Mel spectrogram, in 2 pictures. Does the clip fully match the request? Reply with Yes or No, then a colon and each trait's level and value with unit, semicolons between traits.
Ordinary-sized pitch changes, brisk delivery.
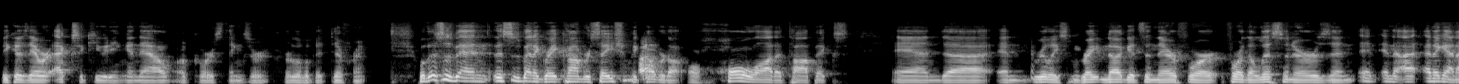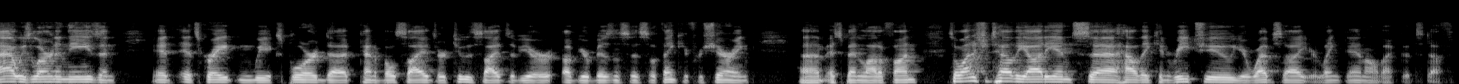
Yes: average, 3.9 semitones; fast, 225 wpm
